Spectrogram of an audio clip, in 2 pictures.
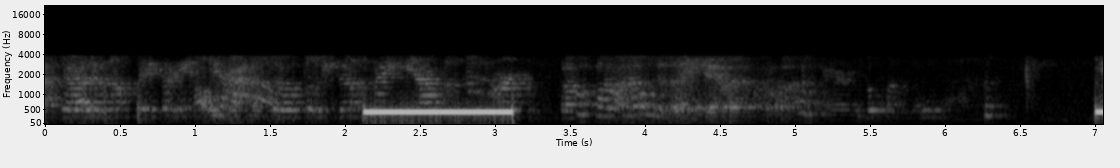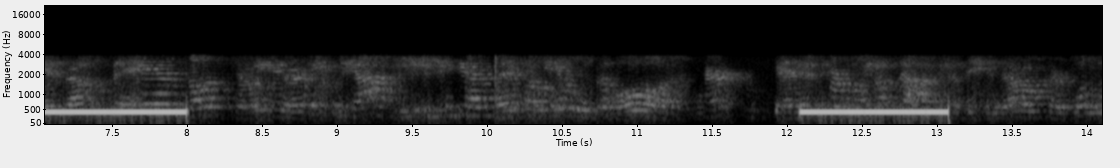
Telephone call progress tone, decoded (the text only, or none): ringback tone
